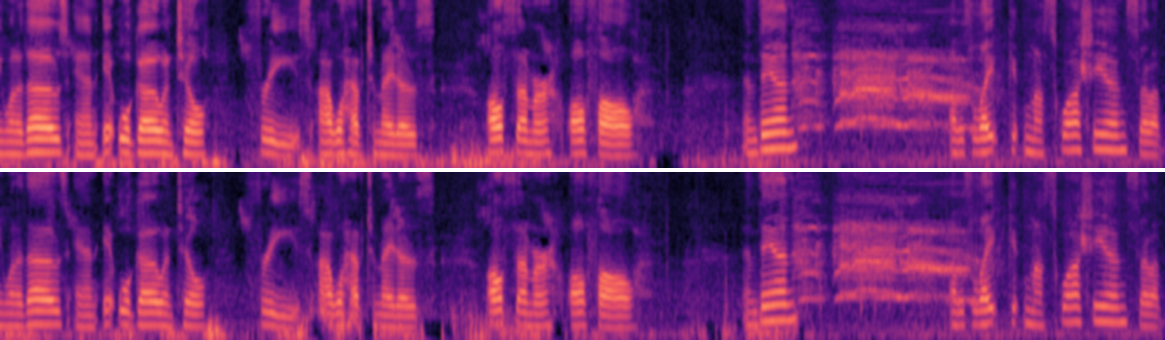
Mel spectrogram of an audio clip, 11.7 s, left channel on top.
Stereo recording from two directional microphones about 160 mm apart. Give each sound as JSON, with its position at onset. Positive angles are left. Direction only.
{"t": 0.0, "sound": "speech", "side_deg": 45}
{"t": 1.6, "sound": "speech", "side_deg": 90}
{"t": 3.4, "sound": "speech", "side_deg": 45}
{"t": 7.4, "sound": "speech", "side_deg": 45}
{"t": 7.8, "sound": "chicken", "side_deg": 20}
{"t": 8.3, "sound": "chicken", "side_deg": -25}
{"t": 9.6, "sound": "speech", "side_deg": 0}
{"t": 9.8, "sound": "speech", "side_deg": 15}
